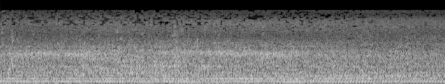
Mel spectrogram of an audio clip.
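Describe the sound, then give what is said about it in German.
A motorboat passing directly by drones loudly and steadily, a low humming rumble with a broad wash of churning water noise over it and no voices. “Das Motorboot kommt direkt an uns vorbei.”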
